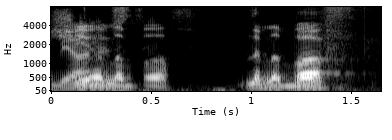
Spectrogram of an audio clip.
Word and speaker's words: LaBeouf: LaBeouf, yeah, because he's kind of buff.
